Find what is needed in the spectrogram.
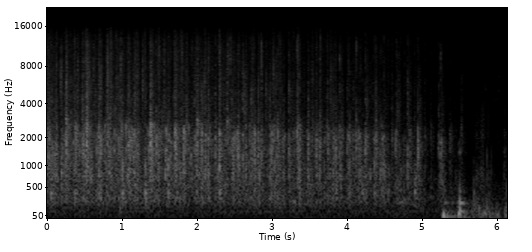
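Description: Audience applauding in a lecture room, a dense patter of many hands that dies away about five seconds in, followed by a few low thumps near the end.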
